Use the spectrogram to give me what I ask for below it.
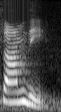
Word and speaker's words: samedi: Saturday, pronunciation of Saturday is Samdi. Samdi. Samdi. Samdi. How we will spell Samdi? Samedi. Samdi.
